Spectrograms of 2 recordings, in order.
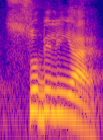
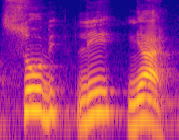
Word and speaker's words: sublinhar: Se você pronunciar assim corretamente, você ia separar errado. Então agora veja, também não é pra você dar uma de idiota, falar assim, eu consigo falar assim, ó, sublinhar. Não dá. É para você pronunciar bem pronunciado ali, com uma pronúncia aberta, articulada, para chegar isso aqui.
